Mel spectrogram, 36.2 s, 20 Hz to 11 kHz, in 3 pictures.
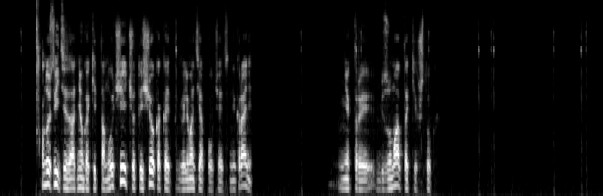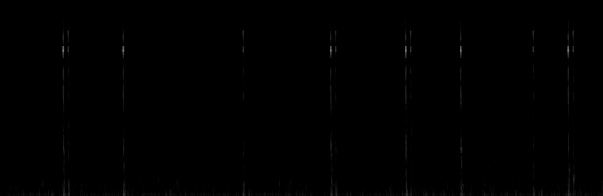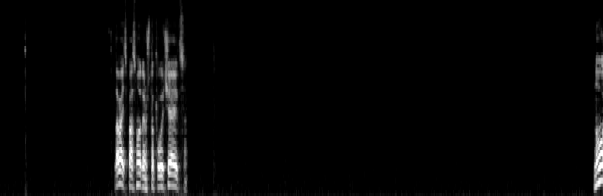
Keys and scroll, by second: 27.2 KP_0, 28.7 KP_0, 35.4 KP_0.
